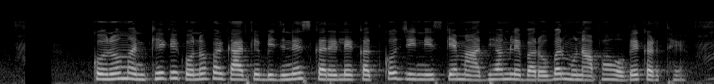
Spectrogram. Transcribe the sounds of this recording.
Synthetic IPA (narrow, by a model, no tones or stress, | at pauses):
koːnomɐ̃nkʰekekoːnopɾəkaːɾkebɪd͡ʒneskəɾeːlekɐt̪kod͡ʒiːnɪskemaːd̪ʱjəmlebɐɾoːbəɾmʊnaːpʰaɦoːbekɐɾt̪ʰeː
